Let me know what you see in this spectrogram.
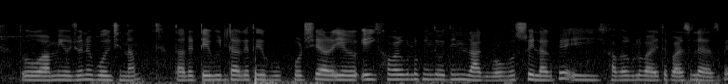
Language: Bangla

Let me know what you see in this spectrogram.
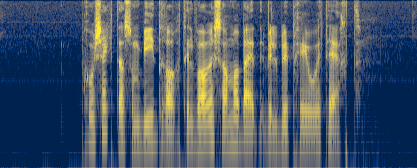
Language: Norwegian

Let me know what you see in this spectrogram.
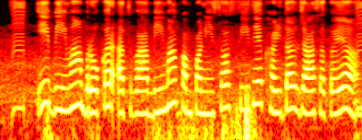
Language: Maithili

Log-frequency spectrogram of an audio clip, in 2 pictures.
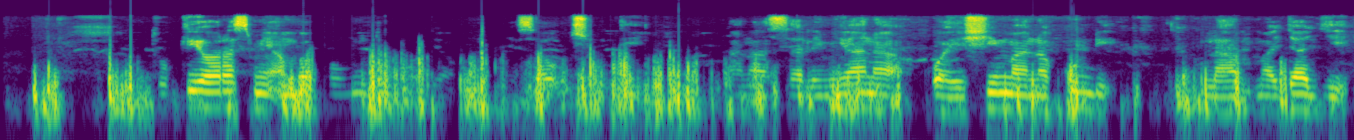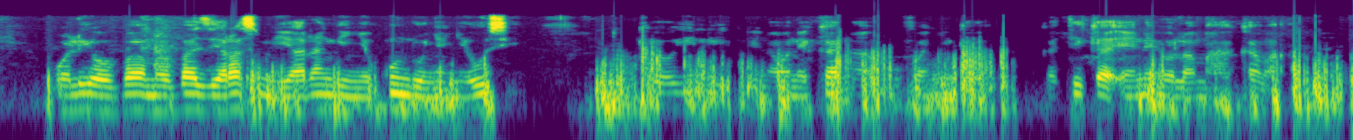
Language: Swahili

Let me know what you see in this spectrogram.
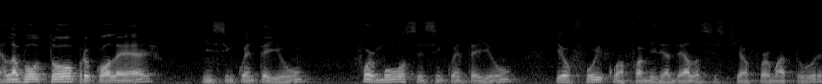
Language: Portuguese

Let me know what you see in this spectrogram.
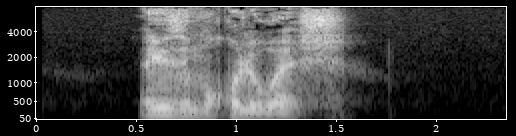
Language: Kabyle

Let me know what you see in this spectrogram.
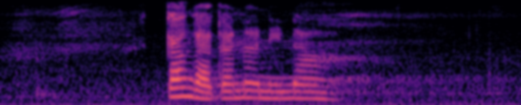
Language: Xhosa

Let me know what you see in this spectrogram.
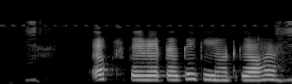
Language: Hindi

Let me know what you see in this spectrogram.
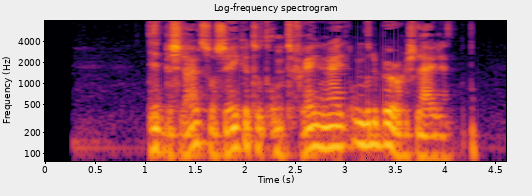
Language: Dutch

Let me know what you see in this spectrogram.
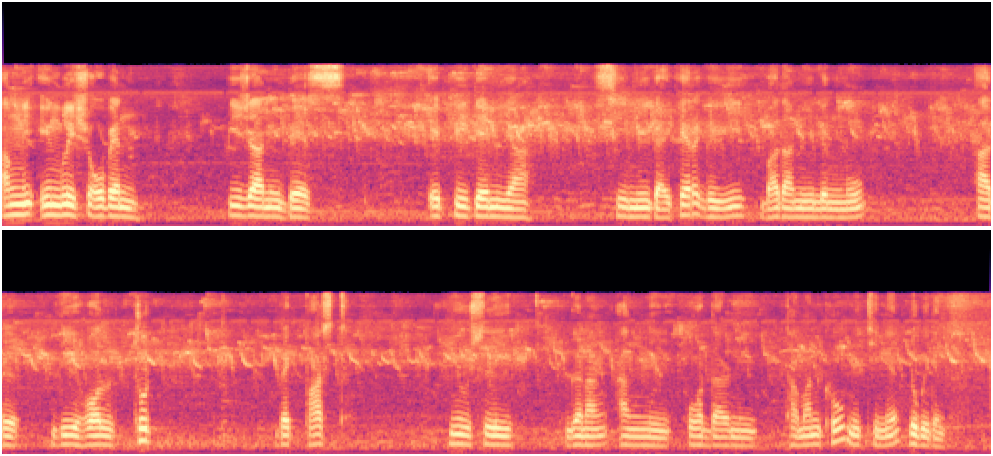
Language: Bodo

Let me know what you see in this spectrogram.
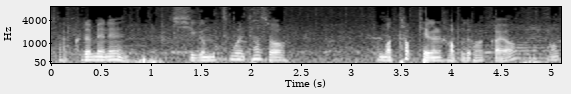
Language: Korean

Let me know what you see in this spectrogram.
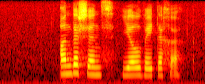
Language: Afrikaans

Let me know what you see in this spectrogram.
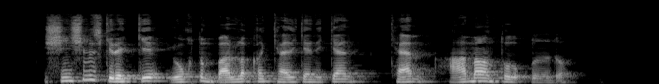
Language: Uyghur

